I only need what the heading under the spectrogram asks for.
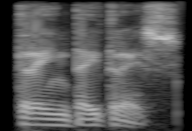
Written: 33

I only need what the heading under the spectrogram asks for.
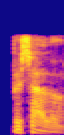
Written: pesado

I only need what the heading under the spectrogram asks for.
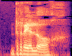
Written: reloj

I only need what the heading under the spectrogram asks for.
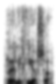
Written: religioso

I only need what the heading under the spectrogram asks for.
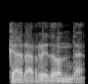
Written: redonda

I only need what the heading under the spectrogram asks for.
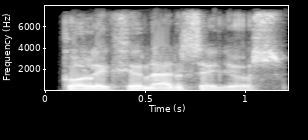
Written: coleccionar sellos

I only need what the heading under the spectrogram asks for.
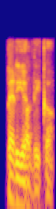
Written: periodico

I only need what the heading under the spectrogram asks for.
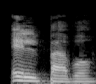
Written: el pavo

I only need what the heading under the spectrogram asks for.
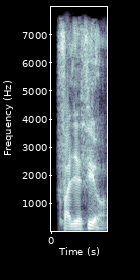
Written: fallecio

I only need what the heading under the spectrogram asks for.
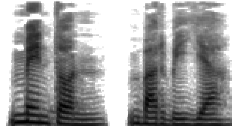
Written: menton barbilla

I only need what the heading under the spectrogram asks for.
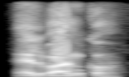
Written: el banco

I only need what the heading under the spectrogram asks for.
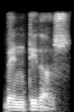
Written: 22

